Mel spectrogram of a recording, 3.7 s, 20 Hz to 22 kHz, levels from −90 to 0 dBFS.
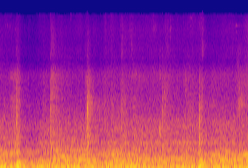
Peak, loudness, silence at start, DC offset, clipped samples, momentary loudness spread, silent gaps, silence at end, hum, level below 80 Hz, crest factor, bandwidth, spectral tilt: -2 dBFS; -20 LUFS; 0 s; under 0.1%; under 0.1%; 3 LU; none; 0 s; none; -18 dBFS; 14 dB; 13.5 kHz; -7.5 dB/octave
